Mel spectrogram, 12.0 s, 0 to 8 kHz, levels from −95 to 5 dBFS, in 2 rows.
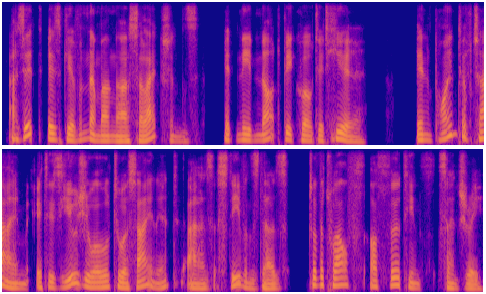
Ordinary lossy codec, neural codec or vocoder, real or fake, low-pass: Opus, 24 kbps; codec, 16 kHz, 4 kbps, FunCodec, trained on Chinese and English, 50 frames a second; fake; 7.2 kHz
